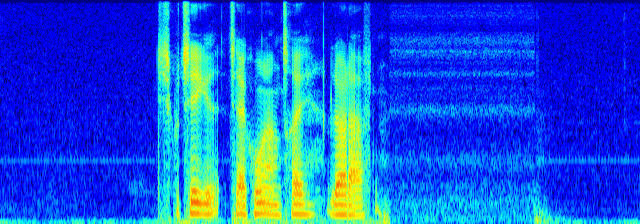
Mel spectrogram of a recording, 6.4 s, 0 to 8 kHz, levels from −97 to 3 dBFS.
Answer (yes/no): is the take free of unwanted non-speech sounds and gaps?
yes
